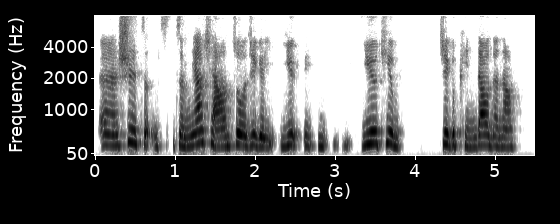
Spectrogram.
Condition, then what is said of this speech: Stuttering. 啊，所以我就认为，哎，我为什么我自言自语的时候不口吃，但是我一个人讲话的时候就会口吃呢？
